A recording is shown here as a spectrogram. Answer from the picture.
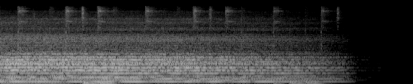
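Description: Male gospel choir holding a long final chord over a backing track with a bass note and steady ticking percussion. It fades out and stops about three and a half seconds in.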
